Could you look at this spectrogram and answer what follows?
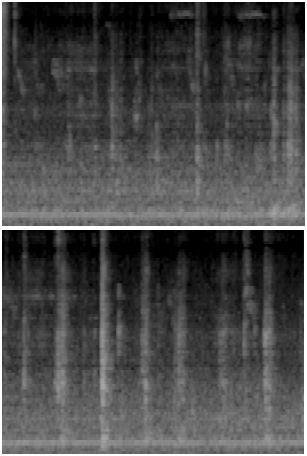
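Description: Cold, crispy fried chicken being chewed with dentures and picked apart by hand: scattered small clicks, crackles and crunches, the sharpest about five seconds in.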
